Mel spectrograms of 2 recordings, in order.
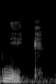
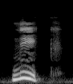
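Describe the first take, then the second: First: Said in the usual way. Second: Nick! called out high and loud; sharp call of his name. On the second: A narrator's reading. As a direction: snap his name to stop him. Kate cutting him off. (Nick! élesen, hangosan kiáltva)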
